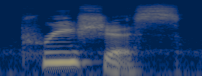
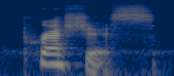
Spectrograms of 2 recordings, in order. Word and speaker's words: precious: This is an open syllable, so we try the long sound first. Precious. That doesn't sound right, so now we switch to a short E sound. Precious.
